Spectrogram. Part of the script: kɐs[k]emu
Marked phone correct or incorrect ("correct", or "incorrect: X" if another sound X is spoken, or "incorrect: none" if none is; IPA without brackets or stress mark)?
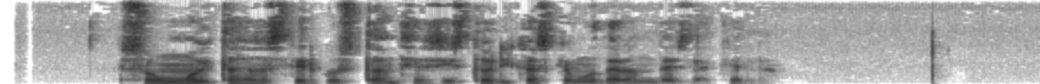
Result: correct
